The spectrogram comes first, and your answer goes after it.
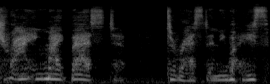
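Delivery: hushed whisper. A character on vocal rest, asked why they're whispering, answers, whispering. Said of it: "I'm on vocal rest right now".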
